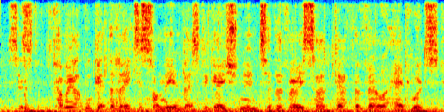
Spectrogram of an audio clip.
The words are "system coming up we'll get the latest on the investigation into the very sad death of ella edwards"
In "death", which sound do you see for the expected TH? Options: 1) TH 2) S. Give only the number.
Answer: 1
